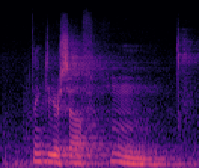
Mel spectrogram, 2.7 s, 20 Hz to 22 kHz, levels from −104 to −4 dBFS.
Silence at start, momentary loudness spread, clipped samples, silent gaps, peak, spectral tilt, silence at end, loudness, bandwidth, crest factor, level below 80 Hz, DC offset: 0 s; 11 LU; under 0.1%; none; -32 dBFS; -5 dB/octave; 0 s; -48 LUFS; 16.5 kHz; 16 dB; -74 dBFS; under 0.1%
